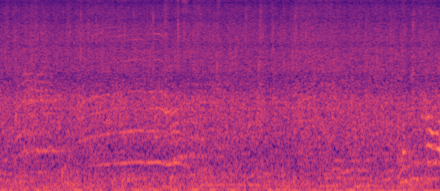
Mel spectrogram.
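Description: Pool water sloshing and lapping as a person is lowered backward into it, with faint voices behind.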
